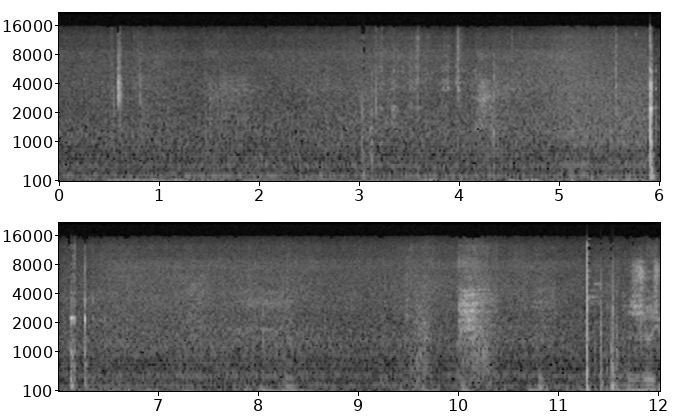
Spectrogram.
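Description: Bees buzz continuously around an open beehive during a hive inspection and colony split, a near, dense droning hum with scattered sharp clicks and handling knocks, with no talking.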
